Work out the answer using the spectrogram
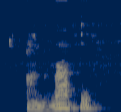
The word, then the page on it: unravel: British English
